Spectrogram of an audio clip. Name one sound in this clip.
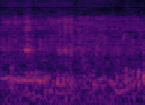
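A pigeon flaps its wings briefly.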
